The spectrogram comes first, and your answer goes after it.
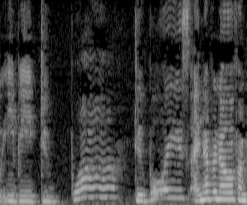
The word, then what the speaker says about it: Du Bois: of black folks by w eb du bois du Bois I never know if I'm trying to be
